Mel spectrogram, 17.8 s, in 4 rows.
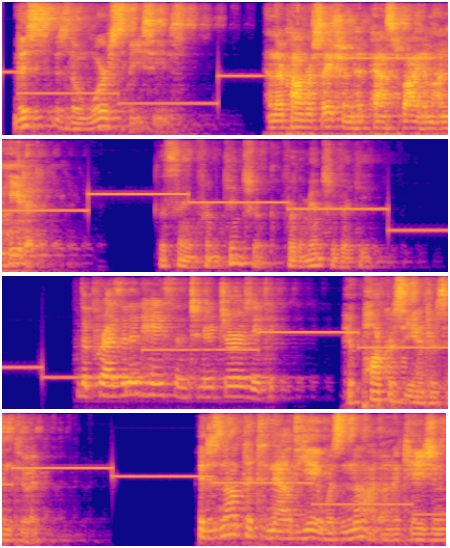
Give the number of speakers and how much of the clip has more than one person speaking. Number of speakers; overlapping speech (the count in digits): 4, no overlap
